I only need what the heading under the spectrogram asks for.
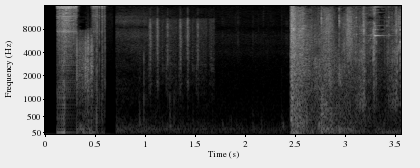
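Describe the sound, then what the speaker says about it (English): Sniper rifle shot from the Scout in the CS:GO video game, a sharp loud crack at the start, followed by quieter in-game activity and another burst of loud noise near the end. "Scout shot from Mo"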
